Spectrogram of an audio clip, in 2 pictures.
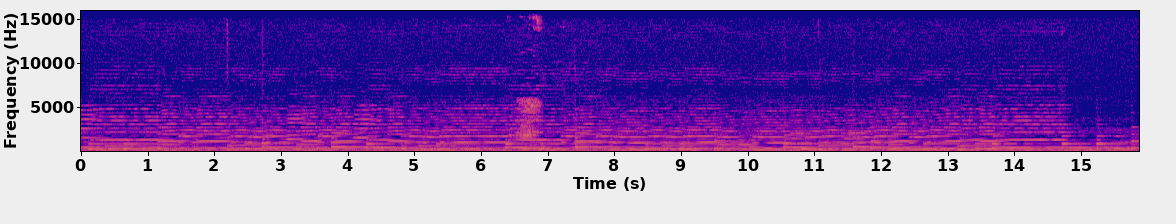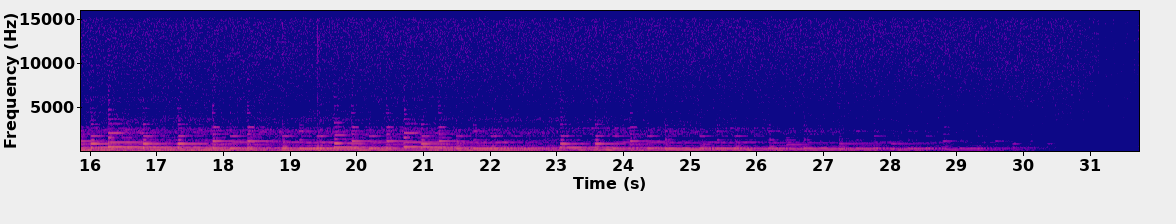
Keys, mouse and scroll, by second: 11.6 ctrl+z.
